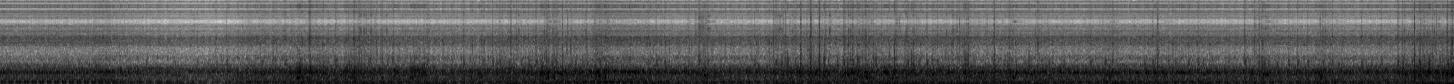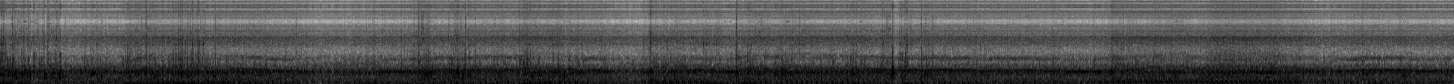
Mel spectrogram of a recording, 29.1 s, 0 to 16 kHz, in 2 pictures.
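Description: Suzuki V-Strom 650's V-twin engine running at low, steady trail speed, its pitch wavering slightly as the throttle changes, with scattered knocks and rattles from the bike riding over the bumpy dirt track.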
